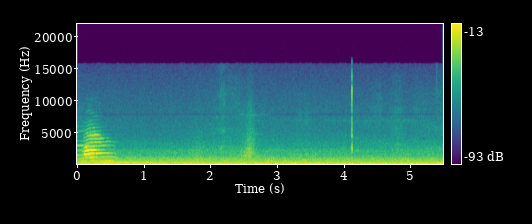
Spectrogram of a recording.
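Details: Cat at a cat café in Sendai, Japan, begging for food alongside a senior cat and kitten: one short, bright meow at the start that rises and falls, followed by quiet room noise and faint clicks.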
